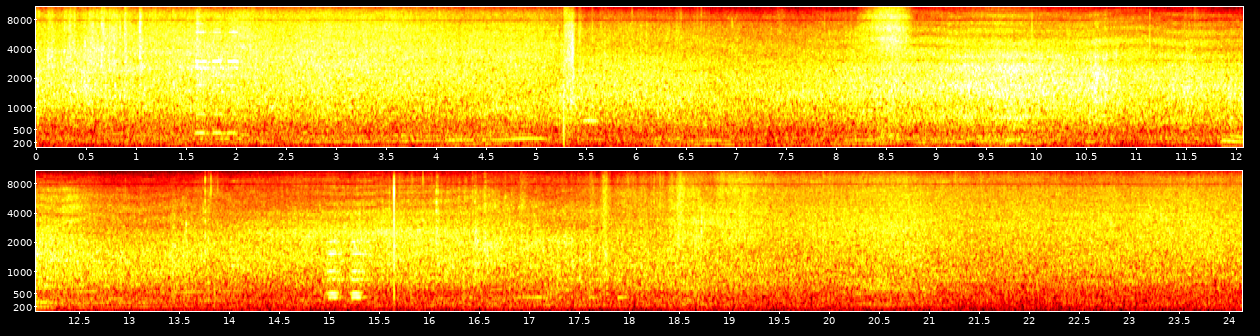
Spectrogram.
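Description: Road traffic on wet, slushy pavement: steady tyre hiss with car engines pulling away through the intersection, and two short car-horn toots about fifteen seconds in.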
